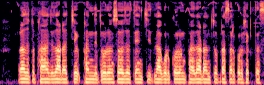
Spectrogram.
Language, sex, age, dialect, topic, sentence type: Marathi, male, 18-24, Southern Konkan, agriculture, statement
